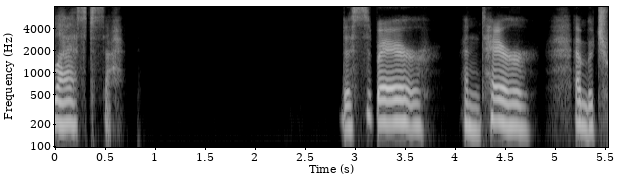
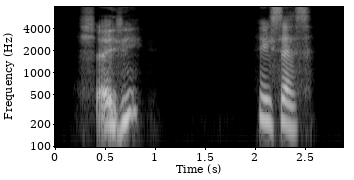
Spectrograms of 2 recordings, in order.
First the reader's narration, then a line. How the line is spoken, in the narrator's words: his voice a rasp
